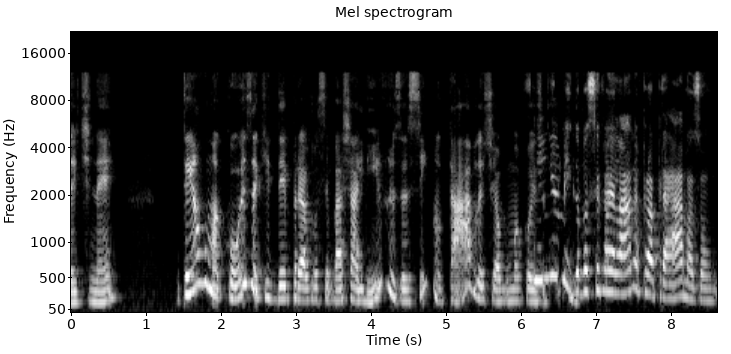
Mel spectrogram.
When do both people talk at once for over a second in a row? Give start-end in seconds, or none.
none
